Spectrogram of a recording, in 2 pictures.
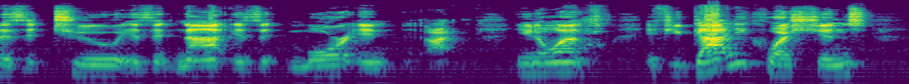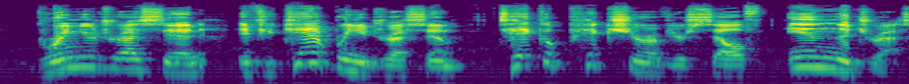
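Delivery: ordinary talk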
